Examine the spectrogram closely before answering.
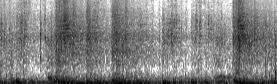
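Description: Metal weapons clash and swing in a fight.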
